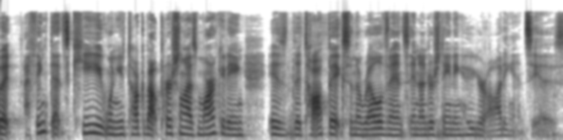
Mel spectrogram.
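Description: With a slight Southern US accent, a woman talks at a fairly quick pace and with big swings in loudness. The recording is very clean, with a silent background. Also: medium pitch for a woman, hardly any pauses. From Nashville, Tennessee; US South. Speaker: marketing professional. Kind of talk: casual conversational interview. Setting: studio podcast. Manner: upbeat, enthusiastic.

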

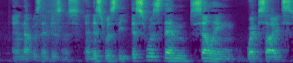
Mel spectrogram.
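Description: Noticeable background noise sits behind a man speaking at a medium pitch. His pace is moderate and his intonation fairly even. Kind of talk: casual interview chat.

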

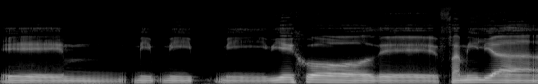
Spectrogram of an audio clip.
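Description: On a very clean recording with a silent background, a man with a Rioplatense accent speaks in a very deep, low pitch with ordinary pitch variation. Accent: Argentine Rioplatense Spanish. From Argentina, Venado Tuerto (southern Santa Fe). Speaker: business executive. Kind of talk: interview. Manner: hesitant with frequent repetitions.

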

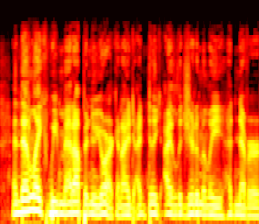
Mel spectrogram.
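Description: On a very clean recording with a silent background, a man speaks at a very fast pace with medium pitch and fairly even intonation. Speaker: stand-up comedian. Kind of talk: casual chat.

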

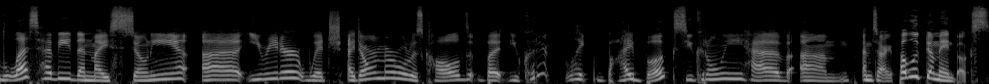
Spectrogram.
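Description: In an ordinary speaking voice, a woman talks at a fairly high pitch and a fairly slow pace with lively intonation, in a dry, close sound with no echo. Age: 20s. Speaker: podcast co-host, producer. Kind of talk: casual chat.

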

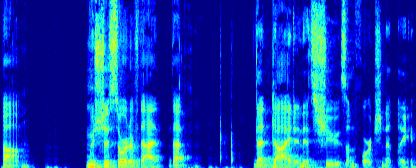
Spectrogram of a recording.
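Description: Long, frequent pauses breaking up a man's moderate pace. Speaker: podcast guest. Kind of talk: casual chat.

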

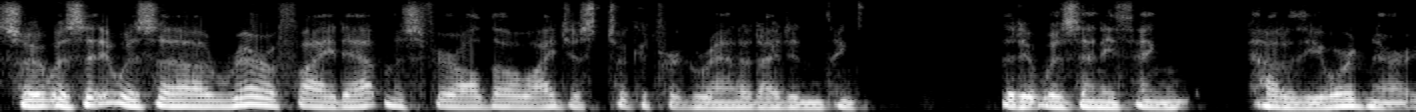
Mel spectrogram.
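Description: A fairly high-pitched man's voice with an American accent, dark and mellow, with ordinary pitch variation. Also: fairly quick pace. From Los Angeles, US. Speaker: film writer and director. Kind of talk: casual interview conversation.

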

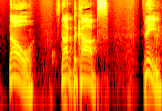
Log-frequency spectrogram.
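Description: A man does a raspy put-on character voice, pitched fairly high, with very wide pitch swings.

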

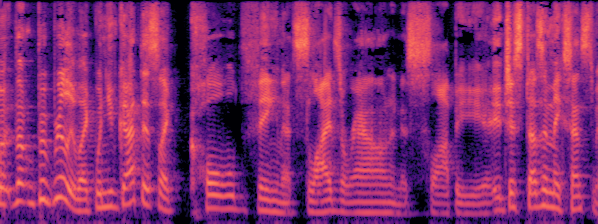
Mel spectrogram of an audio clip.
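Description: A man with an American accent talks at a fairly quick pace with lively intonation against a quiet background. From New York. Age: 30s. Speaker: podcast co-host. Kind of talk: casual chat. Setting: video call.

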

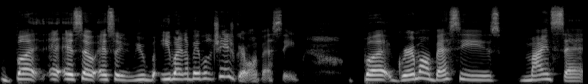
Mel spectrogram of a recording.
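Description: With a very clean recording and a silent background, a woman talks at a moderate pace in an ordinary speaking voice, fairly high in pitch, with lively intonation. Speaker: minister and anti-racism writer. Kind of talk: casual interview.

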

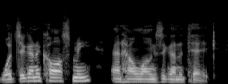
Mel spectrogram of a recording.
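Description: Lively intonation and a very fast pace mark this man's medium-pitched voice. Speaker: sales trainer. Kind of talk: interview. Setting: phone call.

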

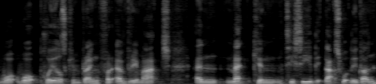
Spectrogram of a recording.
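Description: A man with a Scottish accent speaks at a medium pitch and a moderate pace, his intonation monotone and flat. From Scotland. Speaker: former footballer, podcast co-host. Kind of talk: casual chat. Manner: jokey.

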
